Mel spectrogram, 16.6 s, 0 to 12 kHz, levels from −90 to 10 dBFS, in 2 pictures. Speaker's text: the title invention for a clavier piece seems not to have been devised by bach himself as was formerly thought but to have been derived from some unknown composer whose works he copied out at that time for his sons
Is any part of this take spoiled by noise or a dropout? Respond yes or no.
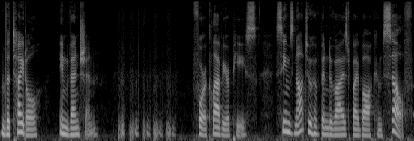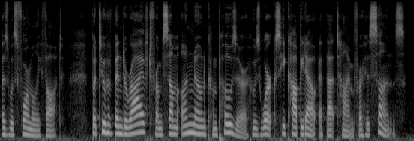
yes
